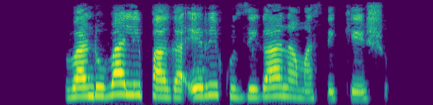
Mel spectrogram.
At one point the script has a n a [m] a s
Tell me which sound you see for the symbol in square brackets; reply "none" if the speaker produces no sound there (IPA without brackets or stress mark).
m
